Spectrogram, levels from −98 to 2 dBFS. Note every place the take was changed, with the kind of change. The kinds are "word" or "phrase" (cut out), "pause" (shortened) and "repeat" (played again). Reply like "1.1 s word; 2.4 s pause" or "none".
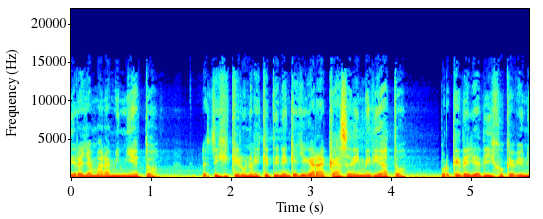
2.3 s word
